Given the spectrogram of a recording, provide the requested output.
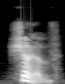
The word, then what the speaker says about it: should've: The word have loses its h sound and is linked to the modal before it, should've.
